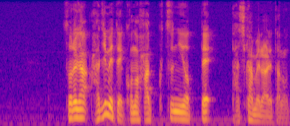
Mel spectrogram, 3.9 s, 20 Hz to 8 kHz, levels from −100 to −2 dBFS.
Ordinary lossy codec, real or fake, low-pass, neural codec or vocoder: none; real; none; none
